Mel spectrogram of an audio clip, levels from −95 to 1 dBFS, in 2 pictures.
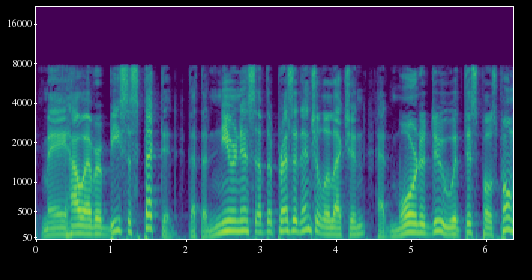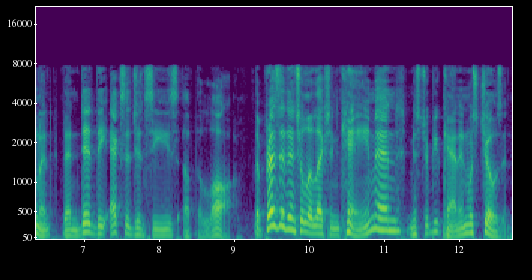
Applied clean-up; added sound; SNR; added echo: none; none; none; none.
